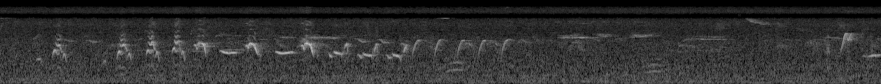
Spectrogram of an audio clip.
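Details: Chinese hwamei, known locally as poksay jambul, in lively song: a rapid, loud series of sharp chirping and whistled notes for about five seconds, then softer scattered notes and a high whistle over steady background hiss.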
